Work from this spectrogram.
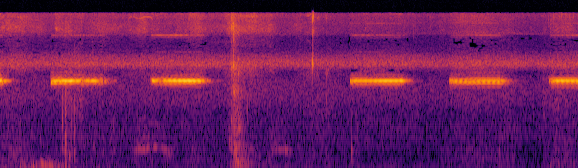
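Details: System Sensor SpectrAlert Classic horn strobe set on low volume, heard in background: shrill half-second horn blasts repeating roughly every second at modest volume; sounding normally.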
